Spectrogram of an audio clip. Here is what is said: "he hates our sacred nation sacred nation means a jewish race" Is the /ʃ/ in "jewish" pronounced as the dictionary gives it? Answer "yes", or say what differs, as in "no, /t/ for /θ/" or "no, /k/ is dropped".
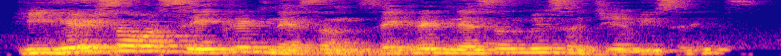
no, /s/ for /ʃ/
